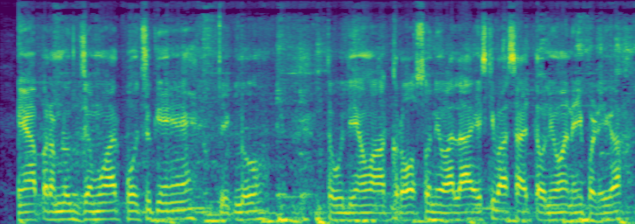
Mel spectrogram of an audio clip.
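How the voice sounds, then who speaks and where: Clear music plays behind a man talking at a fairly slow pace, the sound dry with no echo. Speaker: vlogger. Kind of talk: casual vlog chat. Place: bicycle. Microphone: phone near.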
